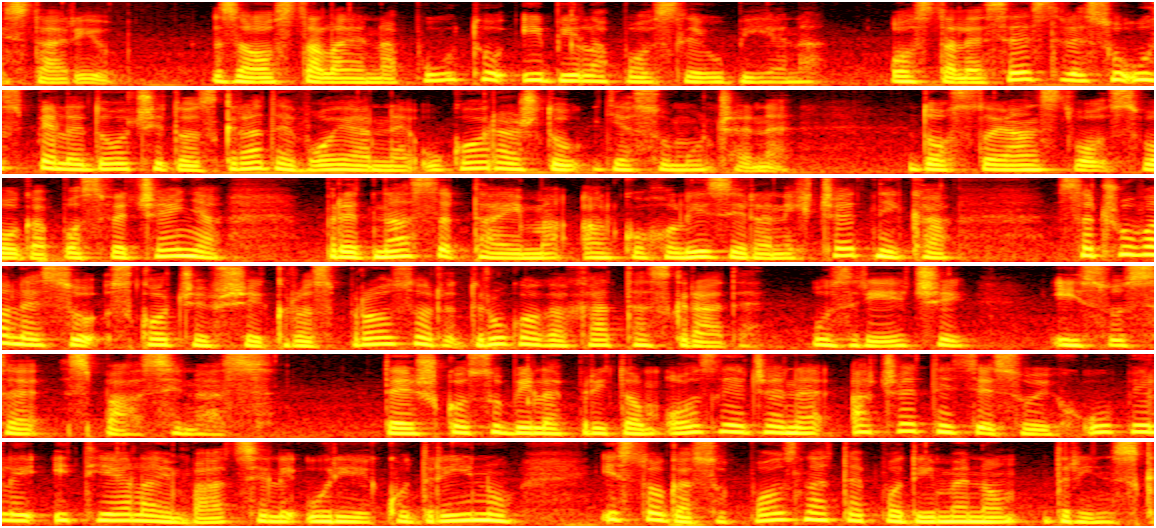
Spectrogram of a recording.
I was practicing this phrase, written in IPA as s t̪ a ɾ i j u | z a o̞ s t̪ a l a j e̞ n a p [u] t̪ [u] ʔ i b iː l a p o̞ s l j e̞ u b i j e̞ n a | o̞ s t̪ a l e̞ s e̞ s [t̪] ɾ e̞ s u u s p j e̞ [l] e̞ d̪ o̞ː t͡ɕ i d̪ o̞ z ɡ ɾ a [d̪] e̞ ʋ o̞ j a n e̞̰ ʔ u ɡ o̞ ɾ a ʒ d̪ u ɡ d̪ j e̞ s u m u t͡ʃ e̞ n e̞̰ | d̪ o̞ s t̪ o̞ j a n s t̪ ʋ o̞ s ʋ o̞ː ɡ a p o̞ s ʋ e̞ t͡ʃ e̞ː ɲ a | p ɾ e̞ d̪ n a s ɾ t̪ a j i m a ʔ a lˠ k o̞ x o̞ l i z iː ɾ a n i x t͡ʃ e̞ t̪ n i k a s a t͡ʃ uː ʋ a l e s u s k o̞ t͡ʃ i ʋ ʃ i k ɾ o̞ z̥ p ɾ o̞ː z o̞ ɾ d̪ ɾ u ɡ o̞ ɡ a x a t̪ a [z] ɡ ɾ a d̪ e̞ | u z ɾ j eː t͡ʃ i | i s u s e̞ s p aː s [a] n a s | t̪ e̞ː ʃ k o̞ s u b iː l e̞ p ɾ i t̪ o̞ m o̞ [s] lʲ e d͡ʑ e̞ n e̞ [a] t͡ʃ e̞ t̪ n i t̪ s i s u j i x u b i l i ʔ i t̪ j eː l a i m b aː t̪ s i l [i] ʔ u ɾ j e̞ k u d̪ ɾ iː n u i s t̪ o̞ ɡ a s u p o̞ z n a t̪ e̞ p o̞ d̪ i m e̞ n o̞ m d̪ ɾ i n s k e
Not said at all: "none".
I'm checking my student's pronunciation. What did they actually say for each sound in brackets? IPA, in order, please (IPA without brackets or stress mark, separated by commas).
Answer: uː, u, t̪, l, d̪, z, i, z, a, i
